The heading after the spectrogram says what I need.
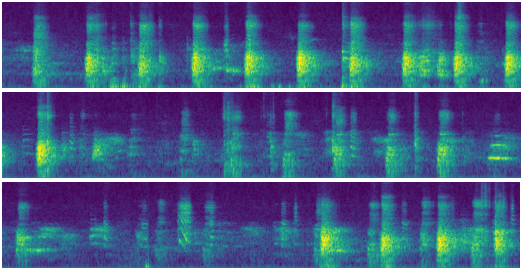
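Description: Java sparrow song of sharp clicking chips and soft bell-like notes, with zebra finches calling too.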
